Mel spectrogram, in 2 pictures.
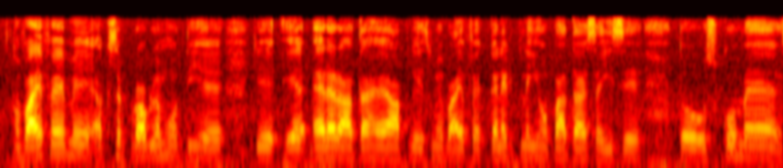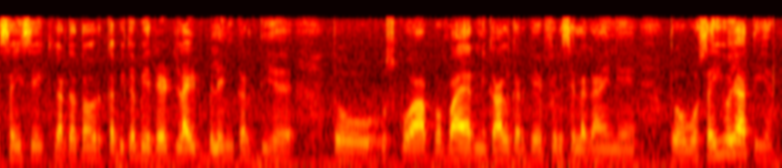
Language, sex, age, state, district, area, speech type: Urdu, male, 30-45, Delhi, South Delhi, urban, spontaneous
